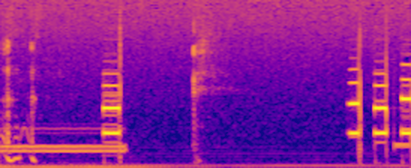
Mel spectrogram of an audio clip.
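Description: Touch-tone keys pressed to dial a number on an office's new phone system: a brief held line tone, then a few short, separated dialing beeps spaced out over a low background hum.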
